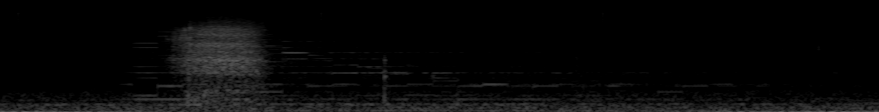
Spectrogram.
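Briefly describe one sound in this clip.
An electronic chime rings out with a short ringing tail.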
